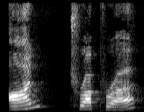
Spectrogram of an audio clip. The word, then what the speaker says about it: entrepreneur: The first syllable is on. On. Like, turn it on. On. So, don't be deceived by the e here. It's an ah as in father. Then we have tr and awah. Tr together create a ch sound tr. Then pra. That's it. On trra. And then the final syllable. You can play with it. You can either say nor. I've heard people saying nor with a y sound.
